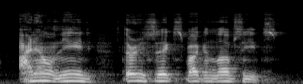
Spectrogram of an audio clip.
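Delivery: put-on shouting from the start. Retelling how they start right off the bat: imitating someone yelling. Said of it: "coming after me and yelling at me".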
